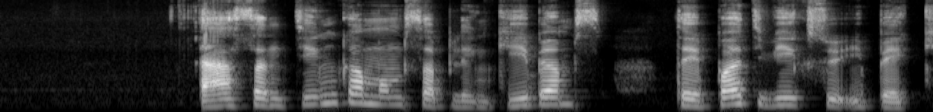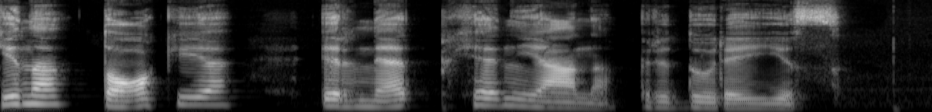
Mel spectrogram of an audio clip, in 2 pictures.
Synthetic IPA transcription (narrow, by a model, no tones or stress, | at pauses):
æːsɐnt̪ʲːɪŋkɐmoːmsɐpʲlʲɪŋʲkʲiːbʲeːms | t̪ɐɪpɐt̪ʋʲiːksʲʊʔḭːpʲɛkʲɪnɐt̪oːkʲɪjɛ | ɪɾnʲɛt̪̚pʲxʲɛnʲjæːnɐ̰pʲɾʲɪd̪ʊɾʲejɪs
